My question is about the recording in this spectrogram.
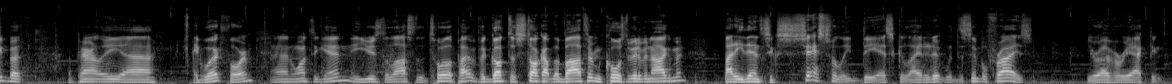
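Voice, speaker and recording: A Queensland Australian man with a medium-pitched voice co-hosts a satirical bulletin. He is dry and colloquial, delivering absurd news deadpan. Faint music plays behind him. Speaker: co-host of satirical news show. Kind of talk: deadpan mock-news banter.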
